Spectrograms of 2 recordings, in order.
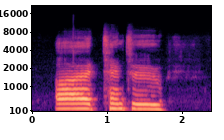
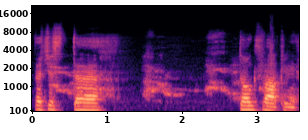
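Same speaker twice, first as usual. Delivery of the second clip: ordinary talk, nothing marked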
